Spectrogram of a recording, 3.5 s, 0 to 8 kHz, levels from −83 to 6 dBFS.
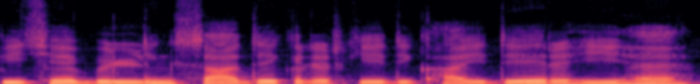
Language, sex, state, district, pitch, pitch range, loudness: Hindi, male, Jharkhand, Ranchi, 115 Hz, 110-125 Hz, -16 LUFS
